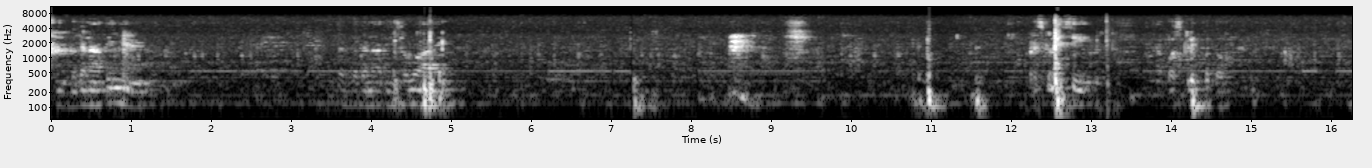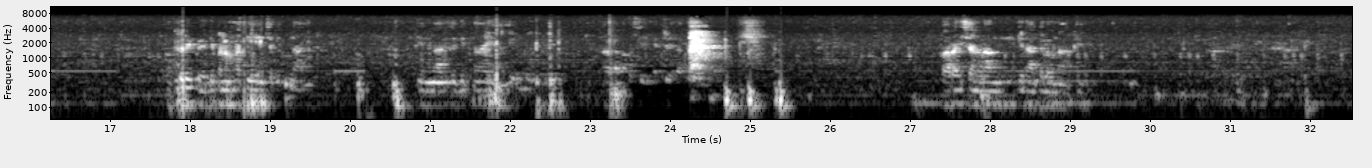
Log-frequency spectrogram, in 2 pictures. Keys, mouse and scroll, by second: 4.7 ctrl+z, 7.5-8.4 drag, 8.8-9.6 drag, 9.6 click, 11.0-11.4 drag, 12.9 c, 13.2 c, 14.2-15.0 drag, 18.4-19.2 typing, 21.4 click, 22.4 e, 22.5 e, 22.8 click, 23.0 click, 23.3 f, 23.4 click, 26.2 drag, 27.4 drag, 28.0 click, 28.7 drag, 29.4 click, 29.6 click, 29.9 click, 30.0 click, 30.6-31.0 drag, 31.2-31.6 drag.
